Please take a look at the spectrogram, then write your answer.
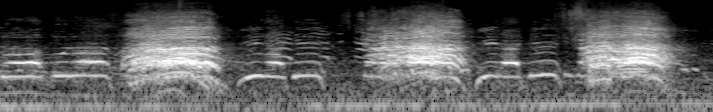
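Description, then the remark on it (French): A protest crowd chants slogans in call-and-response: a single voice calls out the boy's name, Grigoropoulos, then a loud mass of voices shouts back "present", three times in a steady rhythm. “Encore le nom du garçon, Grigoropoulo, et tout le monde qui répond présent.”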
